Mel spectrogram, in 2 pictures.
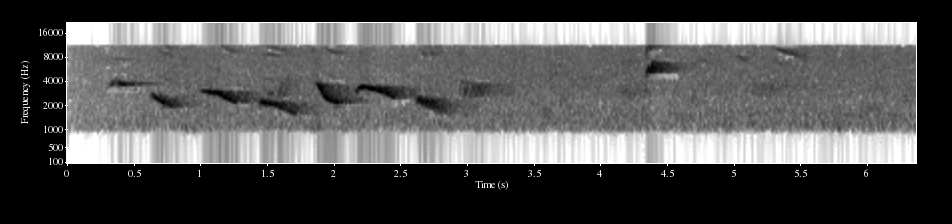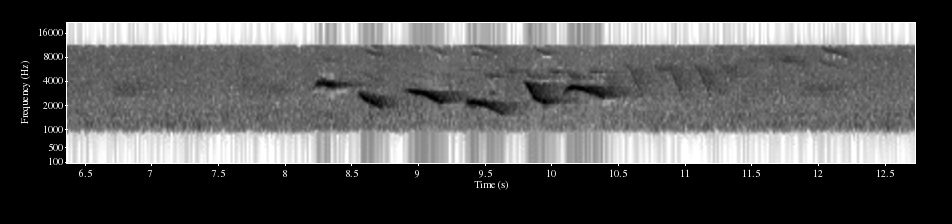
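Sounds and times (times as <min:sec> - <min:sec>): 
Green-winged saltator song: 0:00.3 - 0:03.2, 0:04.3 - 0:04.7, 0:08.2 - 0:11.4.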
